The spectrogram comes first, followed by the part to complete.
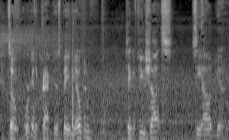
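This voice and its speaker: A man talks at a moderate pace. There is noticeable background noise. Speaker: hobby shooter vlogger. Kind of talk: casual vlog chat. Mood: relaxed, amused. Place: open country. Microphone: phone near.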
